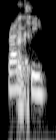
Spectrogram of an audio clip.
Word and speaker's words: Rathje: Am I pronouncing that correctly, Rathje? Rathje.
